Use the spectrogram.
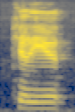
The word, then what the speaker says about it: Quileute: Kiliut. It doesn't really solve the pronunciation, does it?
